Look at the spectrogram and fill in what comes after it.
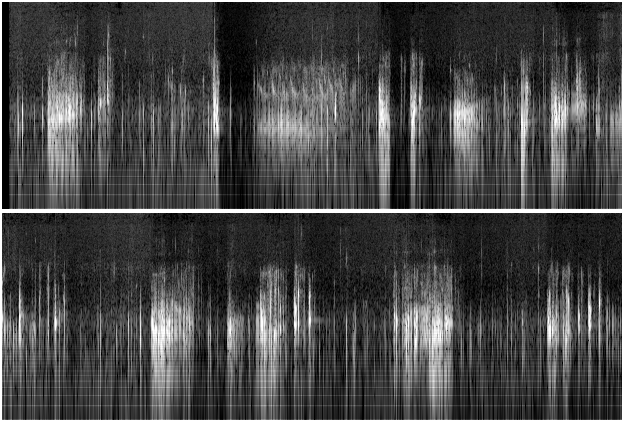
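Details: Repeated gurgling, rumbling stomach growls in bursts with quiet gaps: ordinary bowel sounds (borborygmi).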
